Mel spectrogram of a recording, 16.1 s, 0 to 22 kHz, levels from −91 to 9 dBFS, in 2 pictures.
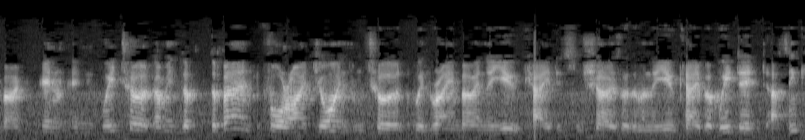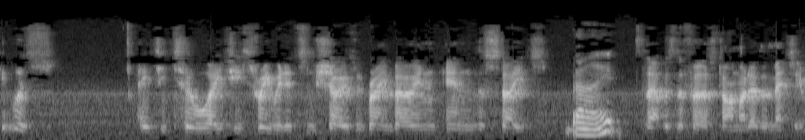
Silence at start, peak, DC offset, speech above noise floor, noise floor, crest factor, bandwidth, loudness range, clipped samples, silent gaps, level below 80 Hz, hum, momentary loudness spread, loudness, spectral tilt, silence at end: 0.05 s; 0 dBFS; under 0.1%; 25 dB; -45 dBFS; 20 dB; 11.5 kHz; 3 LU; under 0.1%; none; -68 dBFS; none; 9 LU; -19 LUFS; -2 dB/octave; 0 s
